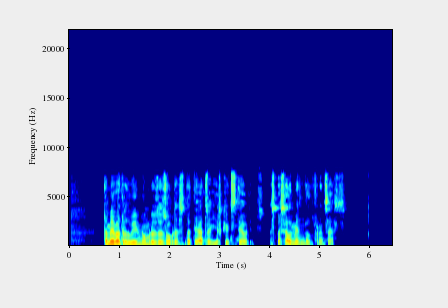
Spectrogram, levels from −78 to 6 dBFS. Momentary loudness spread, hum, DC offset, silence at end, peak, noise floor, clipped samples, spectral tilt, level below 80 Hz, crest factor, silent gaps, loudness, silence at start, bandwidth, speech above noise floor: 16 LU; none; under 0.1%; 1 s; -6 dBFS; -61 dBFS; under 0.1%; -4.5 dB/octave; -66 dBFS; 24 dB; none; -28 LUFS; 0.7 s; 7.8 kHz; 33 dB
